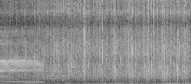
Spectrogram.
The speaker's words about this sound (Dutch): Nou, terecht applaus.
